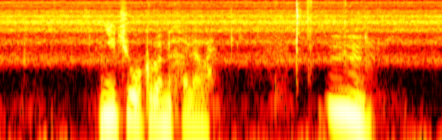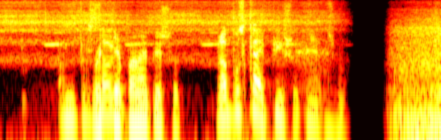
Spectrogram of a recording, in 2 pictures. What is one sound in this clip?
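An elderly man speaks with animation close by.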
